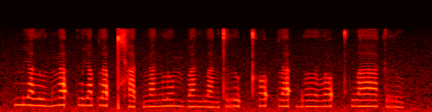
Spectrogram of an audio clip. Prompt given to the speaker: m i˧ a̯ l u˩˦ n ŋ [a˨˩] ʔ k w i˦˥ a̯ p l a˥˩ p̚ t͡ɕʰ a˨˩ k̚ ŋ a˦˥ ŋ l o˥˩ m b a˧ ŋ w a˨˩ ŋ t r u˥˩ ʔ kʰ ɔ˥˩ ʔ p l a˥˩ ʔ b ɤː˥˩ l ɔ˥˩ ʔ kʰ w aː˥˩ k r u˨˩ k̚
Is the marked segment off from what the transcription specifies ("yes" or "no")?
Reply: yes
